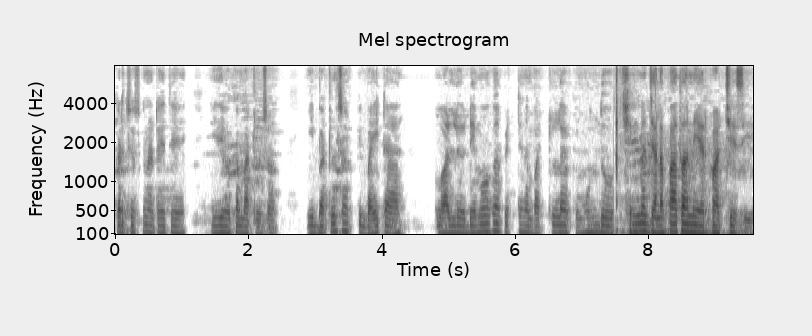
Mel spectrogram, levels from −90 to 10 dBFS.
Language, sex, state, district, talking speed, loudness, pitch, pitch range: Telugu, male, Telangana, Karimnagar, 125 wpm, -24 LUFS, 125 Hz, 120-130 Hz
